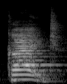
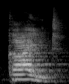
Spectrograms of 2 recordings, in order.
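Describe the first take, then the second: Both takes have the same delivery.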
